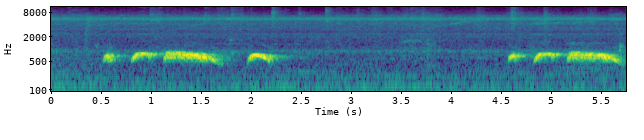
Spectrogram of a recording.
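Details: Cooing of a spotted dove from a northern Vietnam breeding farm in Ba Vì, Hanoi: a four-note phrase of short, short, long and single coos, repeated after about two seconds of quiet, the notes low and hollow.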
